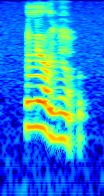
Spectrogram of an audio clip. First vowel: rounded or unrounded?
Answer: rounded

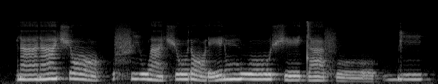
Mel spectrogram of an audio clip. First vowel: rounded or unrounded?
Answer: unrounded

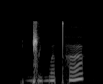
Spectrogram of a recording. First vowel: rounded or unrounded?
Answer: unrounded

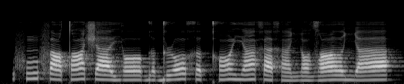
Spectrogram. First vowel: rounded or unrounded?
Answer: rounded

